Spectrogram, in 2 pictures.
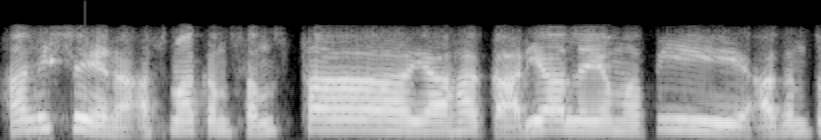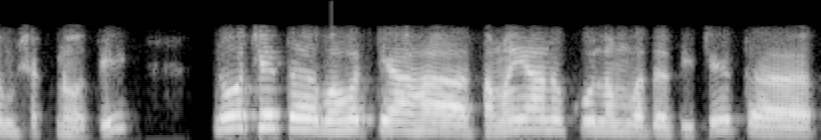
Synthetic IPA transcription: haːniʂt͡ʃɐjeːnɐʔɐsmaːkɐmsɐmst̪ʰaːjaːɦɐ̆kaːɾjaːlɐjɐmɐpiaːɡɐnt̪umʃɐknoːt̪i | noːt͡ʃeːt̪bʱɐʋɐt̪jaːɦɐ̆sɐmɐjaːnukuːlɐmʋɐd̪ʱɐt̪it͡ʃeːt̪

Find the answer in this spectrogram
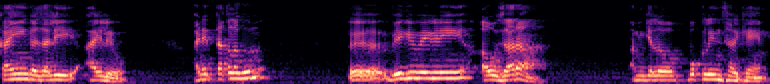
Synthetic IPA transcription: kãɦĩɡəd͡zaliajlo | añit̪aklaɡuːn | ʋeɡɭĩʋeɡɭĩawd͡zaɾã | amd͡ʑalɔpokliːnsaɾkʰẽ

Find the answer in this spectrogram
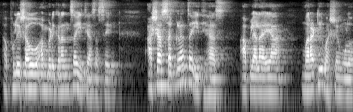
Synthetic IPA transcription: əpʰuleɕaɦuəmbeɽkəɾãnt͡sait̪iɦasəsel | əɕasəɡɭãnt͡sait̪iɦas | apljalaja | məɾaʈiːbʱaʂẽmuɭo

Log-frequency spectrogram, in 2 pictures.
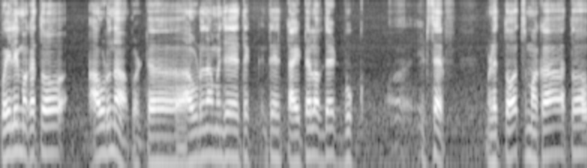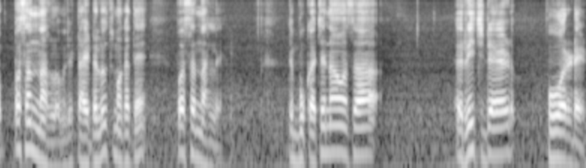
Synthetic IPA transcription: pəjlim̤akat̪ɔ | a̰ʋɽunabə̰ɳʈa̰ʋɽunam̤əɳd͡zet̪et̪eʈajʈəlɔfd̪ɛʈ̚buk | iʈself | m̤əɳd͡zet̪ɔt͡sm̤akat̪ɔpəsənd̪naslɔm̤ə̰ɳd͡zeʈajʈəlut͡sm̤akat̪e | pəsə̃nd̪naslḛ | t̪ebukat͡ɕenaʋəsa | ɾit͡ɕɖeɽ | puʋəɾɖḛɽ

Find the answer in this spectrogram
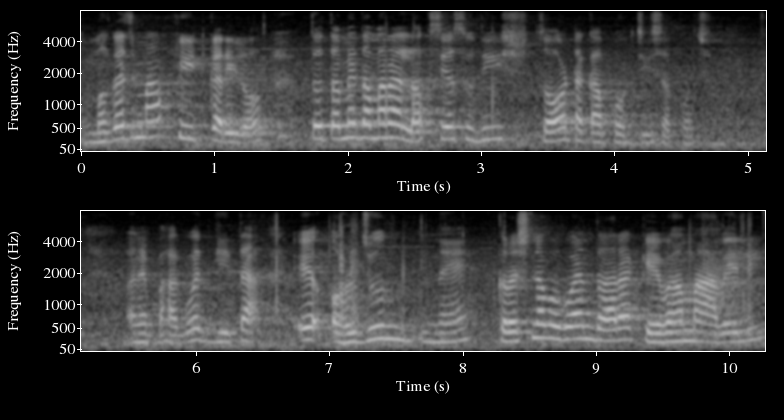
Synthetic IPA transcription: məɡəd͡ʒmãfiʈkəɾilot̪ot̪əmet̪əmaɾaləkʃjəsud̪ʱisɔʈəkapɔɦɔ̃t͡ʃiʃəkot͡ʃʰo | ənebʱaɡʋət̪ɡit̪aeʔəɾd͡ʒunːe | kɾəʃɳəbʱəɡʋand̪ʋaɾakɛʋamãaʋeli

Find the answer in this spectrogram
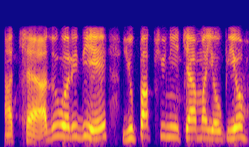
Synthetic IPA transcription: ɐtːt͡ʃʰaa̰d̪uɡɔɾid̪ijejupaksunit͡ʃamajɔwpijo

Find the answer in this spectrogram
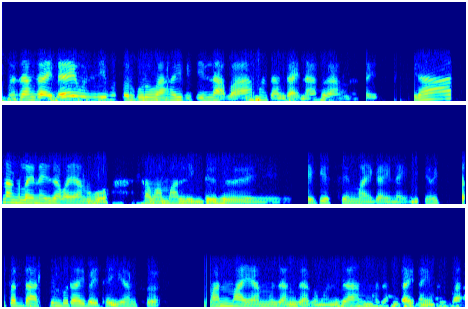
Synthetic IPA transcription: mɯzaŋɡajdɯjunːibusɔɾbɯɾɔhaɦɯjbidilabamɯzaŋɡajnaɦɯaŋnɯhɯj | iɾat̚naŋɯlajnajzaβajaŋɦɔsamamaliŋdɯɦɯjeɡeseŋmajɡajnajniniɯjtasap̚dasʰimbɯɾajbajtʰajaŋkʰɯ | manmajamːɯzaŋzaɡɯmɯnɯzaŋmɯzaŋɡajnajmunba

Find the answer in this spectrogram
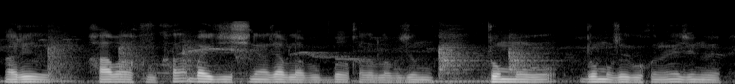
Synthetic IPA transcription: aɾɯ | hʰaβahukʰabajdisinazablabɯbɯkʰazablabɯzɯŋbɾɔmɔ | bɾɔmɔzɔjɡɯkʰɯnanazɯŋɯ

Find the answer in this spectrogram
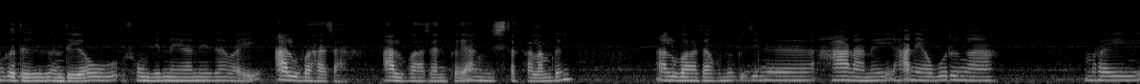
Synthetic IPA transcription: ŋɡɯdɯɯndɯjawsɔŋzinːajanɯzaβa̰j̰a̰lubaɦazaː | lubahazanipʰaja̰ŋiɾstʰaɾkʰalamdɯŋ | a̰lubahazabɯnɯbizinɯhananɯjɦa̰najawbɯɾɯŋa | maɾaj

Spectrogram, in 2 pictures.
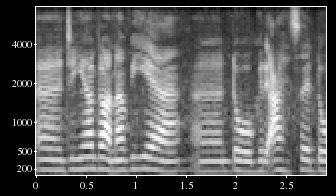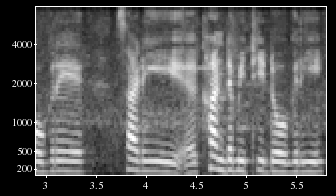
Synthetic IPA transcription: d͡ʒɪːjãːɡaːnãːʋiːɛːɖoːɡɾaseɖoːɡɾeː | saːɽiːkʰəɳɖmɪʈʰːiːɖoːɡɾiː

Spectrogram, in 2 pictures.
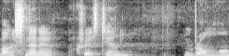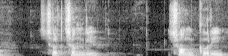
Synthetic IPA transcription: baŋsinanekʰɾistʰijan | bɾɔmɦɔ | sɔtsɔŋɡi | sɔŋkɔɾi

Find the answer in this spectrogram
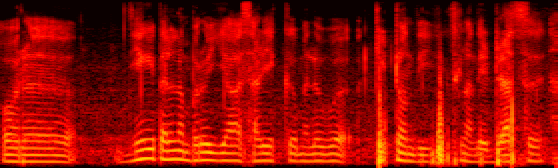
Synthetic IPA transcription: ɔːɾ | d͡ʒiãːɡiːpɛːlãːnãbəɾoːijaːsaːɽiːɪkmət̪ləbkɪʈɦõːnd̪iːsklãːd̪eːɖɾɛs

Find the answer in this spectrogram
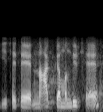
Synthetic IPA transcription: et͡ʃʰɛsena̰ɡkemənd̪iɾt͡ʃʰɛ

